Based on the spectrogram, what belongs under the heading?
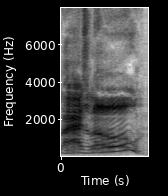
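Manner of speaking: loud, drawn-out spooky call of the name; eerie dark voice. Acted. The dark calling to Laszlo at night in a spooky voice. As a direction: call his name like a far-off ghost. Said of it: "the dark said, in the dark".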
